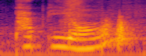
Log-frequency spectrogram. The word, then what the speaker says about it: papillon: Okay, so this one is called Papillon. Papillon.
